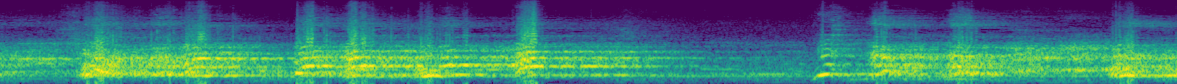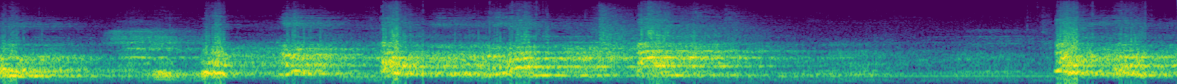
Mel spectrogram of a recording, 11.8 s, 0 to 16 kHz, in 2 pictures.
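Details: Dogs at The Barking Lot, recorded 27 May 2016: loud, sharp barks repeated rapidly and irregularly over sustained, tonal whining or yipping, with a brief quieter pause near the middle before the barking resumes.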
